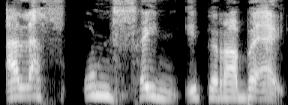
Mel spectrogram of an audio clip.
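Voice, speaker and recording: A woman's voice: a little high, moderate pace, sharp tone, no room sound, clean studio sound. A woman playing an elderly, fretful and sentimental wife in an Ilocano comedy radio drama, exclamatory and melodramatic, with an Ilocano accent. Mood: scolding.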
